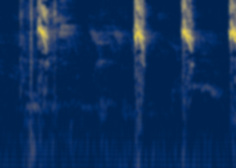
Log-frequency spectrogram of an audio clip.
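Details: Kemrecek chattering of a streaked weaver in the morning, used to lure weavers: four sharp, buzzy chips, each about half a second apart, with softer twittering between the first two.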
